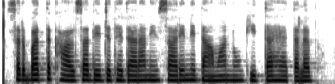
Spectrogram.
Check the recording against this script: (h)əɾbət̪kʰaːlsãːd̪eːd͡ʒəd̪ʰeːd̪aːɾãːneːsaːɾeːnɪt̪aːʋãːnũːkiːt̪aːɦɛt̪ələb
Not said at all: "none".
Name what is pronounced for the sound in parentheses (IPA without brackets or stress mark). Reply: s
